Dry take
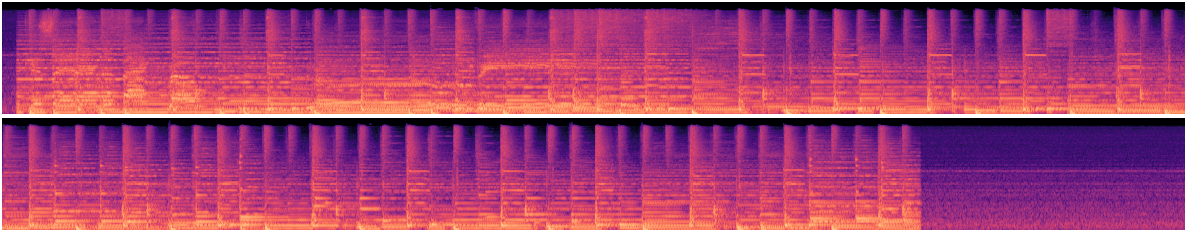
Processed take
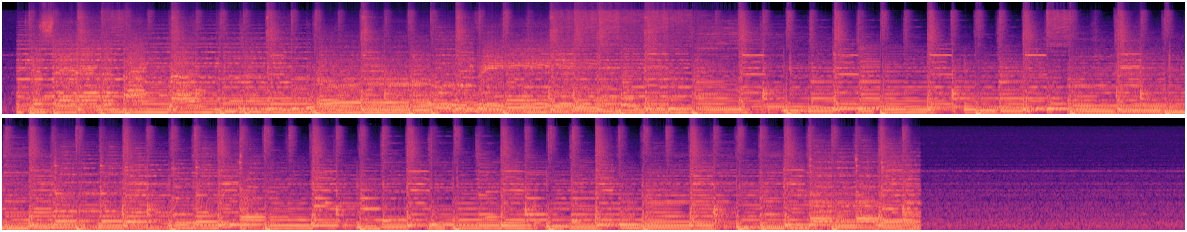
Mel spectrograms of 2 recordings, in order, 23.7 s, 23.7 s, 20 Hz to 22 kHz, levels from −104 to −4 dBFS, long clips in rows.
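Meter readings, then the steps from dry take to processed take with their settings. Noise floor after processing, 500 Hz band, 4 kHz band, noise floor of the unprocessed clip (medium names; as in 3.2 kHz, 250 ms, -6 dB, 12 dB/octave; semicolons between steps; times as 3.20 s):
-48 dBFS, -2.5 dB, -1.5 dB, -48 dBFS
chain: overload inside the chain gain 21 dB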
